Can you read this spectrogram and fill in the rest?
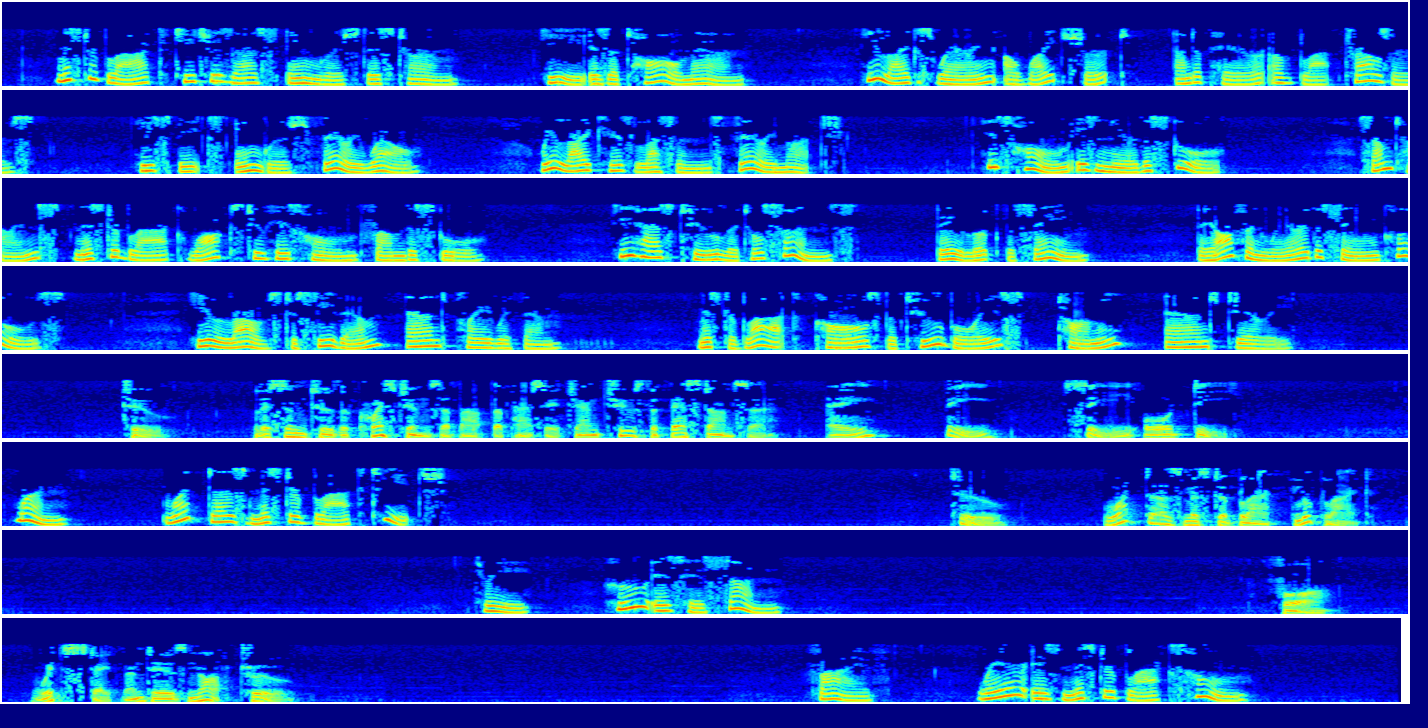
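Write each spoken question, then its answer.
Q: What does Mr. Black teach?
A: English

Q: What does Mr. Black look like?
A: He is a tall man who likes wearing a white shirt and black trousers

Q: Where is Mr. Black's home?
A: Near the school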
